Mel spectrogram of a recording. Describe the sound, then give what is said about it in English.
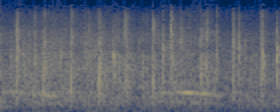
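An audience applauds students for their leadership of protests, steady dense overlapping claps at moderate loudness for a few seconds, with faint voices mixed in underneath. “Those are some of the most inspiring protests of the year, and they're here, and I hope they would stand up and say, get a little applause for their amazing leadership, because it's been fantastic, the work the students have done.”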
